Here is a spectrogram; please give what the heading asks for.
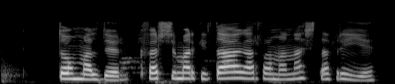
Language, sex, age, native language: Icelandic, female, 14, Icelandic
